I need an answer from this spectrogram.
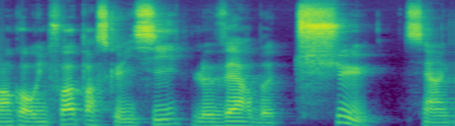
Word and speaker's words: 一: ton avec le caractère "i" "i". Donc par défaut, ce caractère, est prononcé avec le premier ton.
